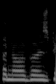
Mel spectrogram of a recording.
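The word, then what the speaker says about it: bonobo: And I heard you in a recent interview on Species Unite, another podcast, where you were speaking about chimpanzees and bonobos. Bonobos, mm-hmm. Sorry, right. – I completely mispronounced that.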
